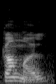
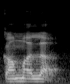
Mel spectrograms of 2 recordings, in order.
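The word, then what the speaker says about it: कमल: La along with swa, Kamala. But in Hindi pronunciation, it has been observed that the last swa, end swa, are not realized in sound system. So end swa generally gets deleted.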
